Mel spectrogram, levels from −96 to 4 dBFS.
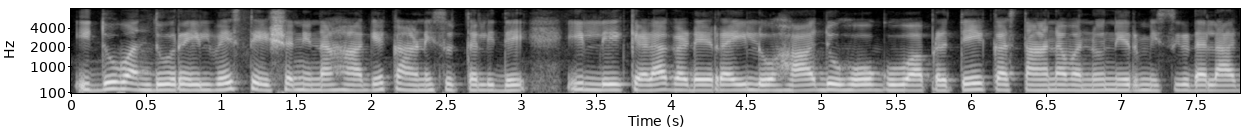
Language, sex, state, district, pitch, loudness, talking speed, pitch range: Kannada, female, Karnataka, Bidar, 190 Hz, -13 LUFS, 100 wpm, 190-200 Hz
